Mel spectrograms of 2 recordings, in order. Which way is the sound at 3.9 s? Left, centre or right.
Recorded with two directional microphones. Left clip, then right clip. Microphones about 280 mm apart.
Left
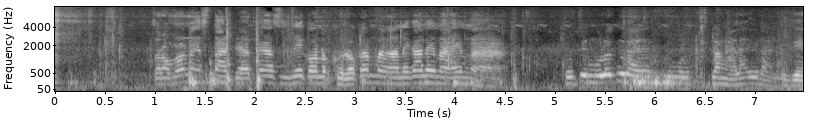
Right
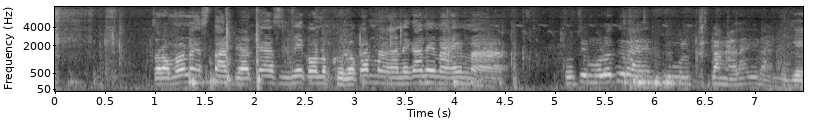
Right.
